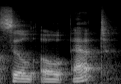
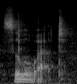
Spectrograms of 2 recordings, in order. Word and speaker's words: silhouette: You won't see it in the dictionary, but you don't want sil-oet, sil-oet. That's chops up the word, isn't fluent. When we link, we naturally connect rounded vowels to unrounded vowels with a w glide, silhouette.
